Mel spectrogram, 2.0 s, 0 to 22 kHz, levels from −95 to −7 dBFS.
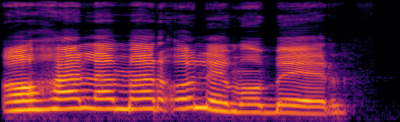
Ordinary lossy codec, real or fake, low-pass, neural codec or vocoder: none; real; none; none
